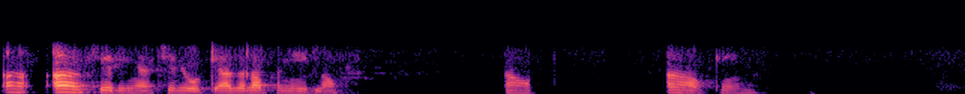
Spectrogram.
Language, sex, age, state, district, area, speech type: Tamil, female, 18-30, Tamil Nadu, Tiruppur, urban, conversation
